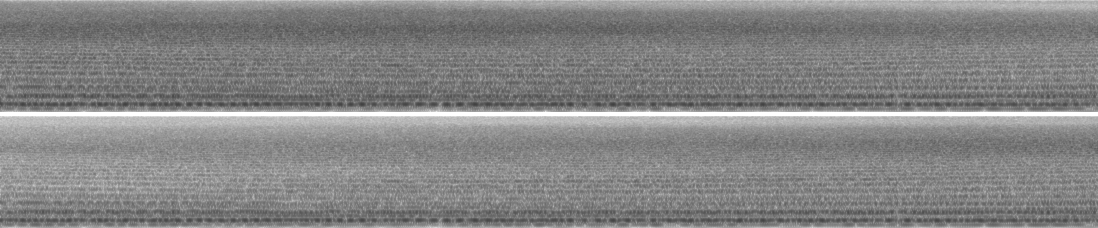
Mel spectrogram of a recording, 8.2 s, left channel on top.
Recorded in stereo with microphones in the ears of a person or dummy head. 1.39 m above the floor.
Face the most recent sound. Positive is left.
turn(degrees=0)  # may be behind; listen again after turning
